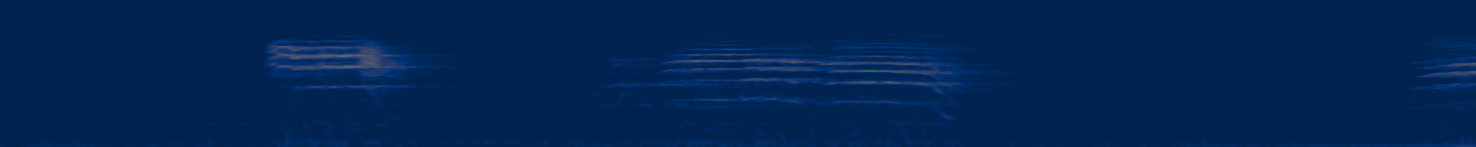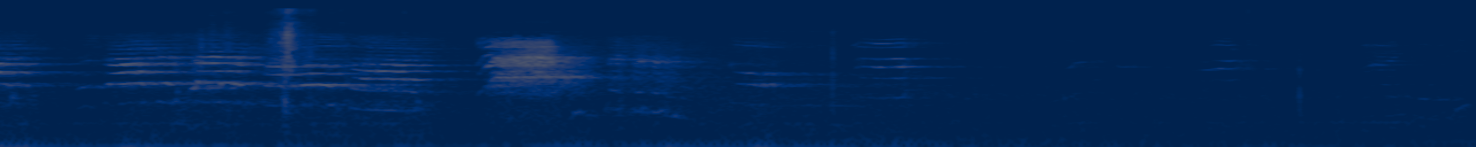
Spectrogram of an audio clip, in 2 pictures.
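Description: Several drawn-out, pitched animal cries in a row, some held for a second or two and falling at the end, over a faint steady low hum of the vehicle driving.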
